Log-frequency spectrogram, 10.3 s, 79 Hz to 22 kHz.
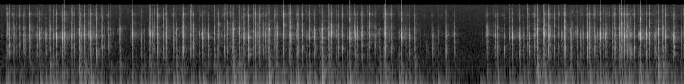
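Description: Fingertips type fast on a solid, compact pink-cased mechanical keyboard with thick cream XDA plastic keycaps. Dense, crisp clacks peak around 2 kHz with a bright top end. There is a brief pause near the seven-second mark before the typing resumes at the same pace.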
